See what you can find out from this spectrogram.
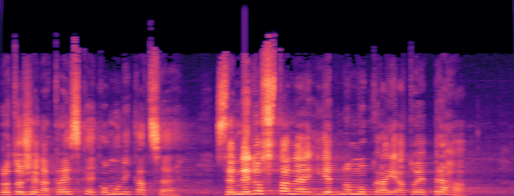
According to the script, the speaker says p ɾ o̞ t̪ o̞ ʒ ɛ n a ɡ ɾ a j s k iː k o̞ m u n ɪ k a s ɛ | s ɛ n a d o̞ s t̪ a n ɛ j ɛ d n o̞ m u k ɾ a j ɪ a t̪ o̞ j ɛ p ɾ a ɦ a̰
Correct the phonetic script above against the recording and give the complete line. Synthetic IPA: p ɾ o̞ t̪ o̞ ʒ ɛ n a k ɾ a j s k ɛː k o̞ m u n ɪ k a t͡s ɛ | s ɛ n ɛ d o̞ s t̪ a n ɛ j ɛ d n o̞ m u k ɾ a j ɪ a t̪ o̞ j ɛ p ɾ a ɦ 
